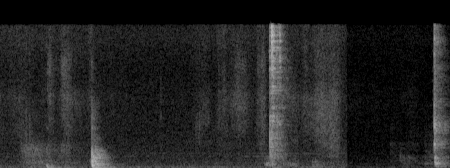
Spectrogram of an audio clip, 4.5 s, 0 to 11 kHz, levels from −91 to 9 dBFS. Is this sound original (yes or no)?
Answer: yes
